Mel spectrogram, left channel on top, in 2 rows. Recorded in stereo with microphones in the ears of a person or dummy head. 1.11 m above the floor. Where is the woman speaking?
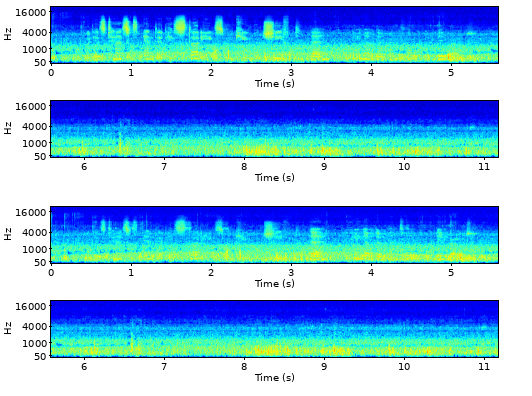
80° right, 2 m.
